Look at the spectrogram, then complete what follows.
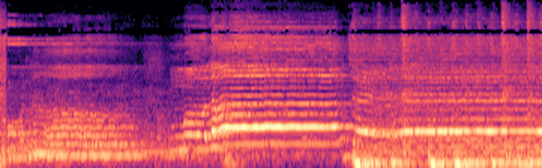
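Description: A song with a singer holding one long high note over sustained accompaniment; the bass and drums come back in about two thirds of the way through.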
